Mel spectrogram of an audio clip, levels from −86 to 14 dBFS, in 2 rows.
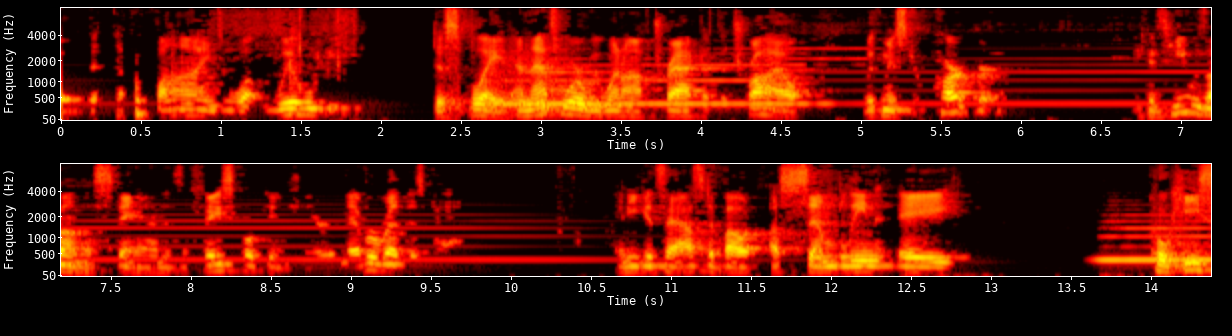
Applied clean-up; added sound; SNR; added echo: classical method spectral subtraction.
